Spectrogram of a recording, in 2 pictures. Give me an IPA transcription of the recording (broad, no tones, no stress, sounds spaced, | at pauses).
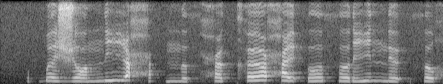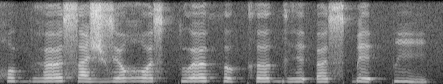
ɓ ə ʒ ɔ n i ħ | n ʊ θ ħ ʏ kʰ œ ħ e ʔ ʊ θ ʊ ɾ i n ʏ ʔ θ ʊ χʷ ɪ bʱ œ s a ʒ z ʏ ʁʷ œ s tʷ œ θ ʊ kʰ ə ɡʱ ɪ ʔ œ s ɓ e ʔ p i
